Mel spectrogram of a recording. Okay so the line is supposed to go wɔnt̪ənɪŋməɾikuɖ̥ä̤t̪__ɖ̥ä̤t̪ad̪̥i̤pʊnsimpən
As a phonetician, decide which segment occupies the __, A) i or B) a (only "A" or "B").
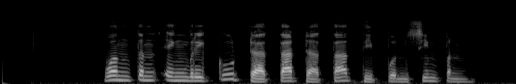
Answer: B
